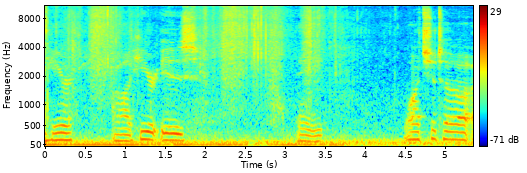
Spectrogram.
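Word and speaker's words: Ouachita: uh here is a wachita i think that's how you pronounce it uh blackberry thornless which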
